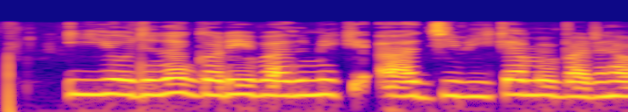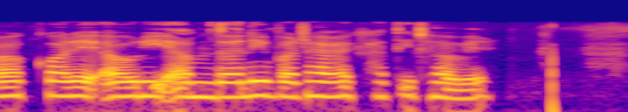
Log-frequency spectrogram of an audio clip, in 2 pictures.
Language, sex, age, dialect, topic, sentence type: Bhojpuri, male, 18-24, Northern, banking, statement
